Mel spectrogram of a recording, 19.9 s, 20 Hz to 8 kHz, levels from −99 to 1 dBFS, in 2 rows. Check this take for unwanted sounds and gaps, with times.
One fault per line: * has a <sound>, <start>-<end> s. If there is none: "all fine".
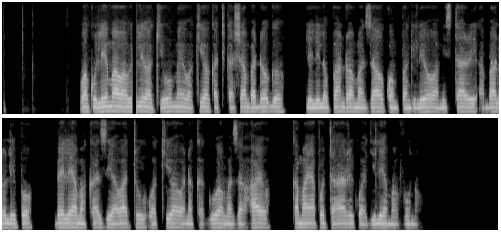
* has a dropout, 2.6-2.7 s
